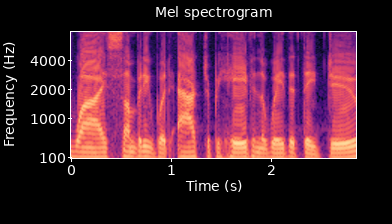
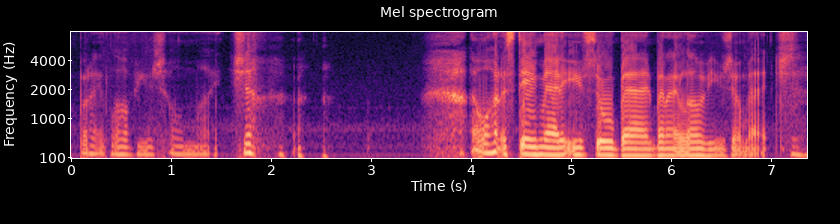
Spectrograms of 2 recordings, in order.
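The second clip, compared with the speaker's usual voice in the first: higher, swooning lovesick voice; mock torn lover, helplessly adoring; lovesick gush; 6 semitones higher than usual. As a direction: gush like someone melting with love. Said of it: "the bigger part of you that's like".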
